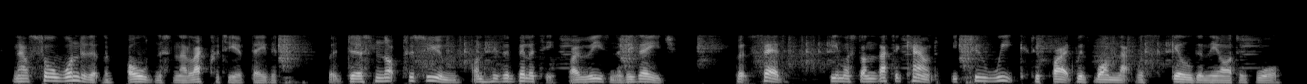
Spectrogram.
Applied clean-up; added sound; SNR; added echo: classical method Wiener filter.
